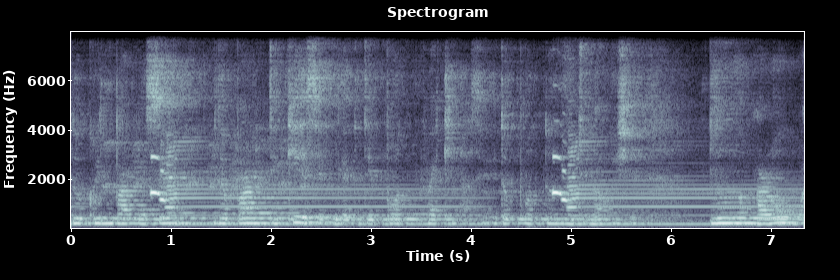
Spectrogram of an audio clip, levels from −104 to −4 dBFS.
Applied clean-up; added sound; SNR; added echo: none; Wind instrument, woodwind instrument; 3 dB; reverberation time 1.3 s.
